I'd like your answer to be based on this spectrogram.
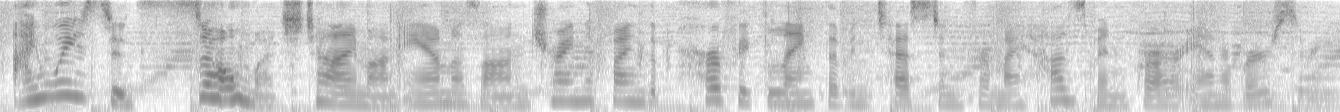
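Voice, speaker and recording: A woman's voice: medium pitch, animated, normal speed, natural voice. A woman voicing a creepy many-limbed female creature in a fake advert for an audio drama. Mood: chirpy. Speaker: ad testimonial voice. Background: music.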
